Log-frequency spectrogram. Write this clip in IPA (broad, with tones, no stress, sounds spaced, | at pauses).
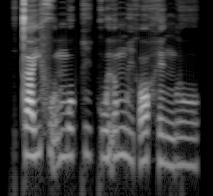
t̪ a˨˦ j f ṵ˧˨ ə̯ m o˨˦ k i̤˨˩ k w ɨ̰˧˥ ə̯ m i˧˩ ʔ ɔ˧ h e˧˩ ŋ l o̤˨˩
